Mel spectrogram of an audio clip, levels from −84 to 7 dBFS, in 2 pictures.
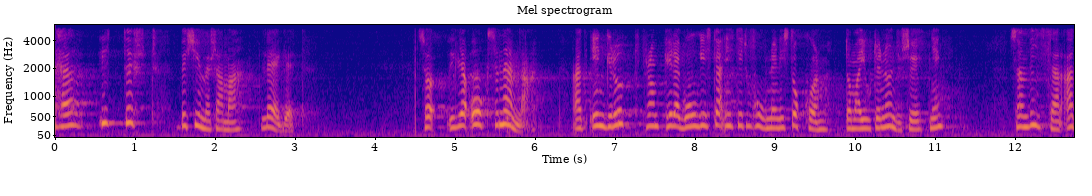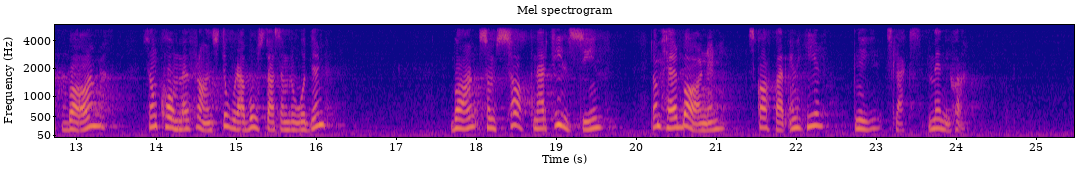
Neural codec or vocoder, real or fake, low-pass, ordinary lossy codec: vocoder, 44.1 kHz, 128 mel bands, Pupu-Vocoder; fake; 5.4 kHz; none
